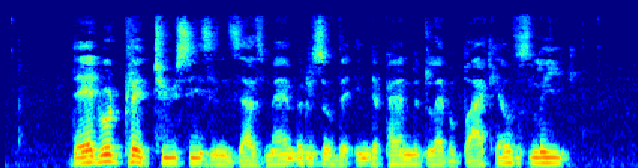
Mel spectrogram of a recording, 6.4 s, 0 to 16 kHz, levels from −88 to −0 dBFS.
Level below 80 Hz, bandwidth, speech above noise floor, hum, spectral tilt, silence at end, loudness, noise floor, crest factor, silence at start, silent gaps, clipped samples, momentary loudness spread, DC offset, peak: -54 dBFS; 11.5 kHz; 42 dB; none; -6 dB/octave; 0.7 s; -27 LUFS; -69 dBFS; 20 dB; 0.7 s; none; under 0.1%; 11 LU; under 0.1%; -8 dBFS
